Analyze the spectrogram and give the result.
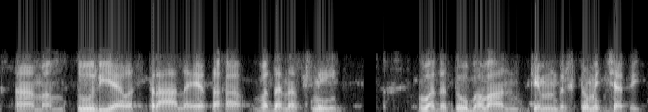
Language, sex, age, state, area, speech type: Sanskrit, male, 18-30, Rajasthan, urban, conversation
